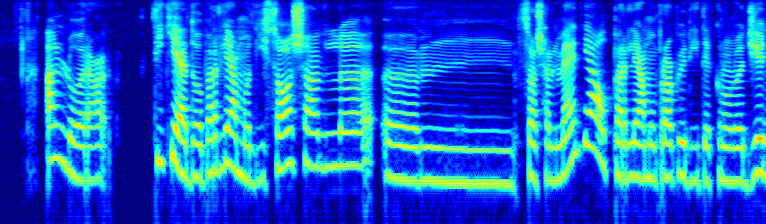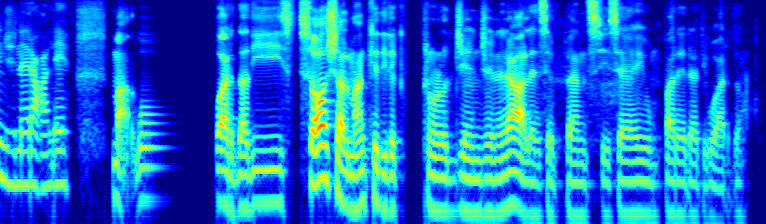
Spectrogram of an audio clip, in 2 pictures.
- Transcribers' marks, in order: other background noise; "proprio" said as "propio"; distorted speech; static
- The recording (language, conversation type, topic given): Italian, unstructured, Come pensi che la tecnologia abbia cambiato la nostra vita quotidiana?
